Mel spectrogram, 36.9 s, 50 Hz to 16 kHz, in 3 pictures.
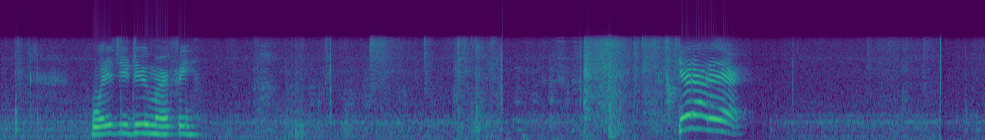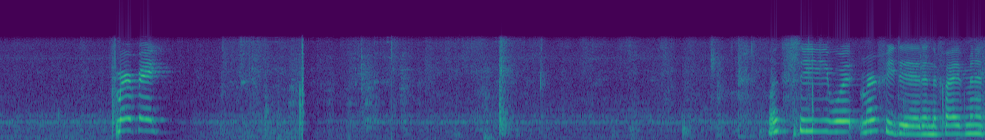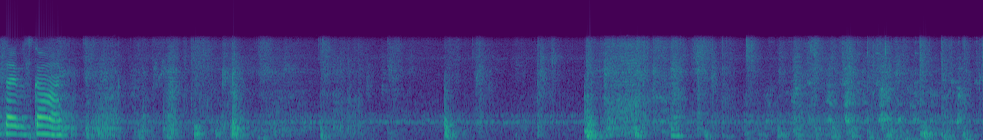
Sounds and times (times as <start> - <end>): Speech: 1.1 - 2.6, 8.5 - 9.4, 13.7 - 14.5, 21.9 - 25.6.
